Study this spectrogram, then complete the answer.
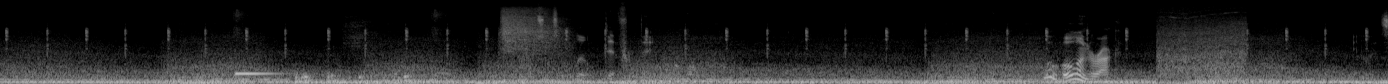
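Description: Heavy truck engine drones steadily through a relaxed American Truck Simulator drive, low rumble constant, with a short air-brake hiss or two breaking through while a person talks over it.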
